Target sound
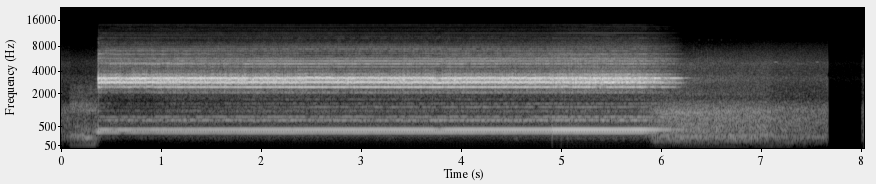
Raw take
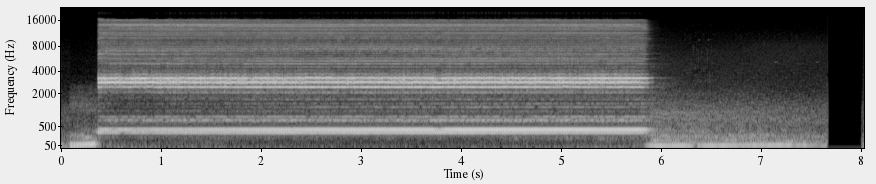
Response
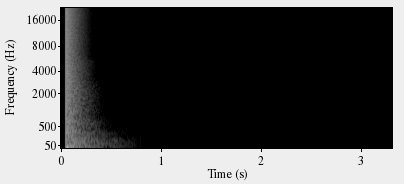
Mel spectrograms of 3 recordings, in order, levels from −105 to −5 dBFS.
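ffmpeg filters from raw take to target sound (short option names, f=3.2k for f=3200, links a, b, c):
-filter_complex "[0:a]tiltshelf=f=1.1k:g=-7,acompressor=threshold=-32dB:ratio=2,highpass=f=240:w=0.5412,highpass=f=240:w=1.3066,equalizer=f=300:t=q:w=4:g=-5,equalizer=f=490:t=q:w=4:g=4,equalizer=f=1.1k:t=q:w=4:g=4,equalizer=f=1.7k:t=q:w=4:g=-8,equalizer=f=3.2k:t=q:w=4:g=8,equalizer=f=5k:t=q:w=4:g=7,lowpass=f=6.2k:w=0.5412,lowpass=f=6.2k:w=1.3066,asettb=1/sr,asplit=3[a][b][c];[a]atrim=end=4.784[d];[b]atrim=start=4.78:end=7.11,asetpts=PTS-STARTPTS,afade=t=in:d=0.004:c=qsin,afade=t=out:st=2.326:d=0.004:c=qsin,aecho=1:1:130|221|284.7|329.3|360.5:0.631|0.398|0.251|0.158|0.1,atrim=end_sample=102753[e];[c]atrim=start=7.106[f];[d][e]acrossfade=d=0.004:c1=hsin:c2=qsin[g];[g][f]acrossfade=d=0.004:c1=qsin:c2=hsin"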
